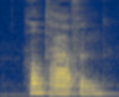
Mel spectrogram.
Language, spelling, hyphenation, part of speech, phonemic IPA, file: Dutch, handhaven, hand‧ha‧ven, verb, /ˈɦɑntˌɦaː.və(n)/, Nl-handhaven.ogg
- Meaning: 1. to enforce, to maintain, to uphold 2. to persevere with, to persist with/in 3. to remain in charge, to remain in place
